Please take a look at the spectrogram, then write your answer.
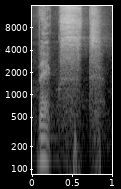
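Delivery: whispered. Shown as a demonstration. Preacher repeating his refrain to the congregation, whispered. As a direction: breathe "wächst" as a soft, voiceless whisper.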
